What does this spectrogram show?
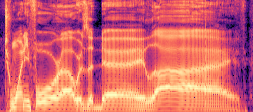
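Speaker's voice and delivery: slow, drawn-out announcement; drawn-out live announcer call; stream announcer call. Real, not acted. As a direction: stretch it out like a slogan. Chants a stream slogan.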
